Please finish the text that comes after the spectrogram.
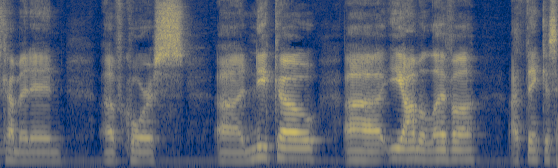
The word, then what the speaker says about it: Iamaleava: Of course, Nico Iamaleava, I think is how you pronounce that. I'm pretty sure it's pronounced Iamaleava, like Iamaleava.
